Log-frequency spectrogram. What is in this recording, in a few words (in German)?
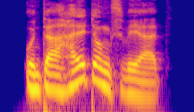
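"Unterhaltungswert", German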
